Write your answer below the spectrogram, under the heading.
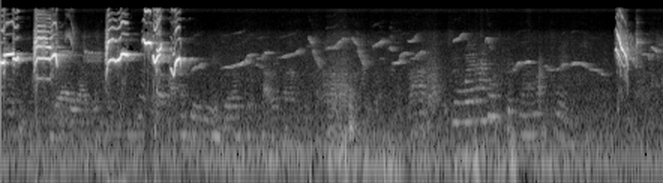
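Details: Oriental magpie-robin, a provocation song meant to trigger fighting: a few loud, sharp whistled phrases in the first two and a half seconds, then near silence with faint low sounds and one brief high note near the end.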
